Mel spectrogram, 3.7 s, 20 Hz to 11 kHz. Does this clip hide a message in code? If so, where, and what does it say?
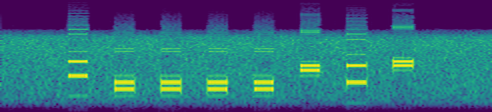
Yes: multi-frequency trunk signalling (R1, as on North American trunks) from 0.5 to 3.1 s, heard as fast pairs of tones, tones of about 150 ms, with phone line noise. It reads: KP 111108 ST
